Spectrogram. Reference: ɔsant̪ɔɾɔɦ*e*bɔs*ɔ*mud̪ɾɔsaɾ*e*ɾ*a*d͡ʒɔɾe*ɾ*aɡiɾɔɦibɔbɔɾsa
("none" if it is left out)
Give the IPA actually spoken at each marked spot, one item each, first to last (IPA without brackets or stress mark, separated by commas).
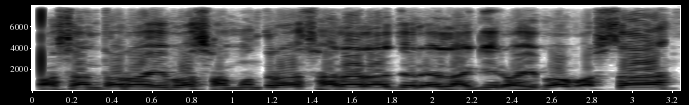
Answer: i, ɔ, a, a, l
